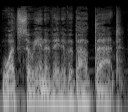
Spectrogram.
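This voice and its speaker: An actor playing a gruff, stoic monster hunter for hire in a video game, speaking in a terse, deadpan way. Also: male voice, extremely low pitch, moderate pace, faint music behind, exaggerated voice. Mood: calm, probing. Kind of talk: video game dialogue acting.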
